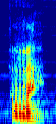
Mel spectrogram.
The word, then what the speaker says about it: Ra: dalla lingua copta che il nome del sole in egiziano antico veniva pronunciato ra in basso c'era un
